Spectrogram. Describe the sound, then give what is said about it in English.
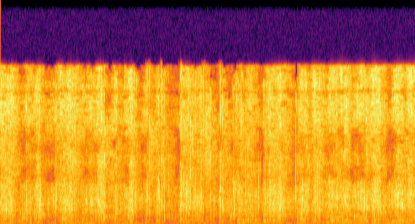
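A bag of nuts shaken steadily for about three seconds, making a loud, continuous crackling rattle of many small hard pieces knocking together, with no voices. “Grab yourself a bag of nuts. Shake those nuts.”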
